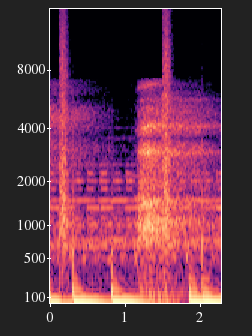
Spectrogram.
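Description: Two loud, sharp, noisy breaths drawn in through the nose like snorts, separated by a pause, over a steady low hum with a few soft thumps in between.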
